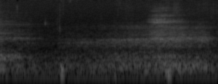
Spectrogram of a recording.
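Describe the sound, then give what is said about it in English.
A single sneeze: a breathy, rising intake of air, then a sudden sharp, loud burst at the very end, after a stretch of quiet. “Bless you”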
